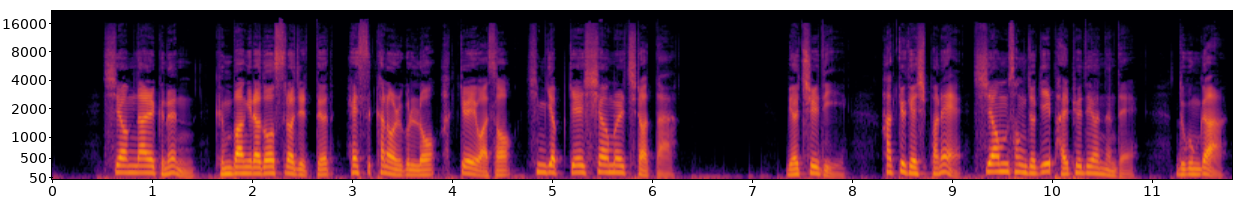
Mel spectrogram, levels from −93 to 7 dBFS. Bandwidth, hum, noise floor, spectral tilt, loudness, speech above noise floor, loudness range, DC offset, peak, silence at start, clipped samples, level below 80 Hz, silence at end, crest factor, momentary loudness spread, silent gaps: 17 kHz; none; -55 dBFS; -6 dB/octave; -22 LUFS; 34 dB; 4 LU; under 0.1%; -4 dBFS; 0.5 s; under 0.1%; -44 dBFS; 0.1 s; 18 dB; 10 LU; none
